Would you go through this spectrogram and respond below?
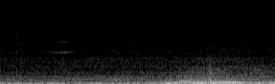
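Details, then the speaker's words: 2020 Hyundai Tucson 1.6 GDI turbo, about 100k km, towed in running poorly with no check engine light: low uneven rumble, lumpy stumbling beat, lifts on a brief rev; misfire with rough idle, cause (coil, plug, injector) not yet known. "Oh, I felt it. Yeah, it's feeling that misfire and that rough idle."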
